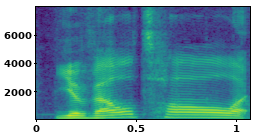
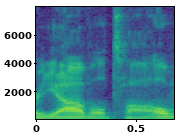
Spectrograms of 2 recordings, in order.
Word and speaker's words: Yveltal: know as much about, like Yveltal and, or Yveltal, whichever you prefer to pronounce it as, and Xerneas.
